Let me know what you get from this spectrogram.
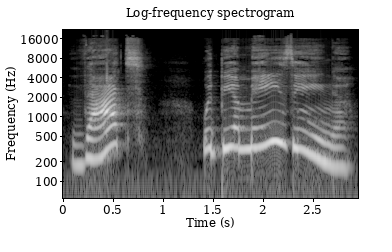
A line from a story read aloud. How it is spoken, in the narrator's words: Carter exclaimed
